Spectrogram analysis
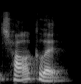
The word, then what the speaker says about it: chocolate: que são engon tidas por exemplo em chocolate A última silua é completamente ignorada a última silua do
